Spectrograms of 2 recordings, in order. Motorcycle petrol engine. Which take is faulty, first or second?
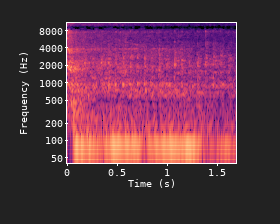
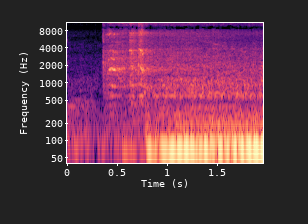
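first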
